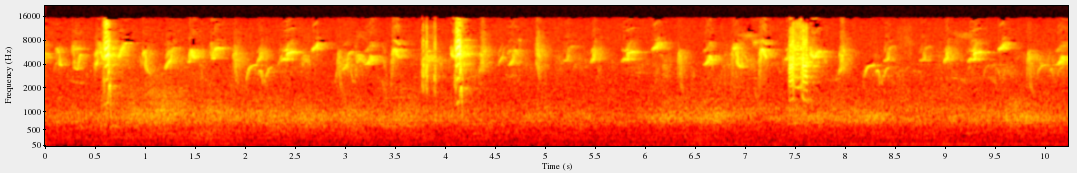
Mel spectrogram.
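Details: Two Fork-tailed Drongos singing in duet: a busy string of high, thin, clipped chirps and twangy notes, punctuated by a few loud harsh rasps.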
